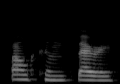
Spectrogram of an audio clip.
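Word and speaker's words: Falkenberg: So I think they pronounced it Falconberry at the time, like without the G.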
